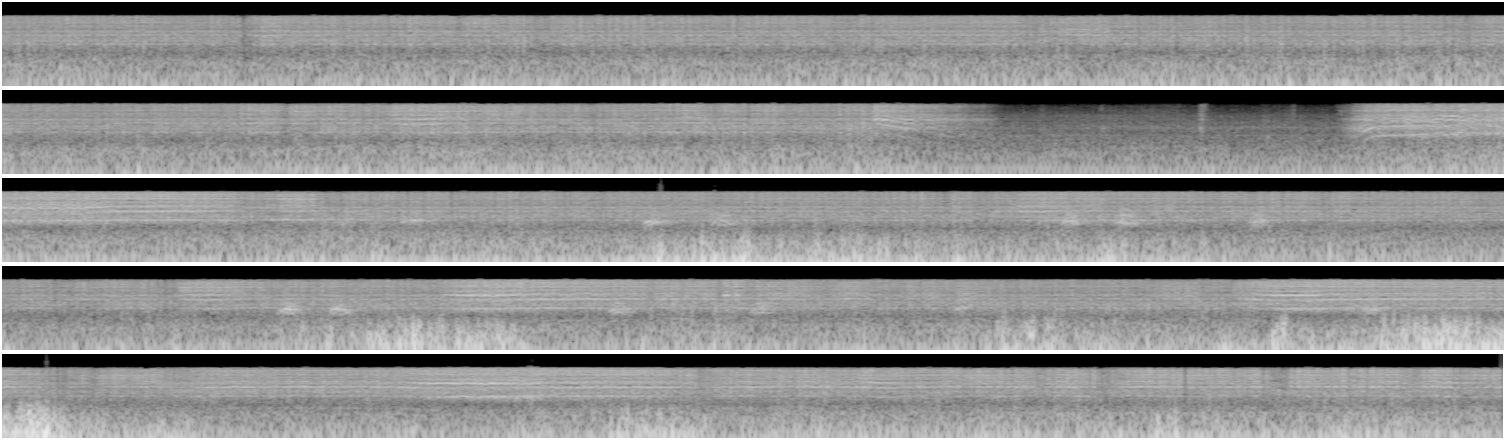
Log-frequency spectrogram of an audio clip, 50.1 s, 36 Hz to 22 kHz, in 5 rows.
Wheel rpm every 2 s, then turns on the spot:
230, 230, 230, 240, 230, 230, 230, 220, 10, 80, 220, 230, 240, 230, 230, 230, 230, 230, 230, 230, 230, 220, 230, 230, 230.
none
